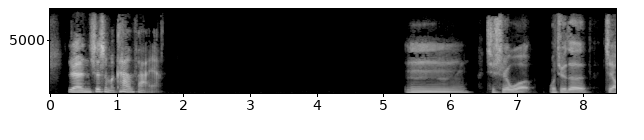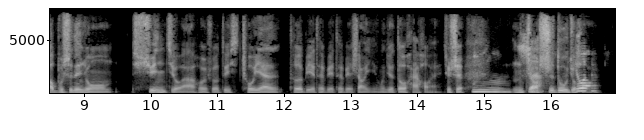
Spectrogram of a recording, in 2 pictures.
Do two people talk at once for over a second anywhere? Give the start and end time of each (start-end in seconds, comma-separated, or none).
none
